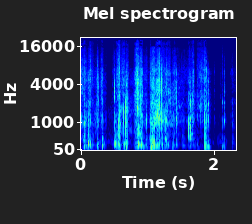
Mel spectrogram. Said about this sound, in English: This is fascinating to listen to, I'm sure. Now I'm opening paper.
